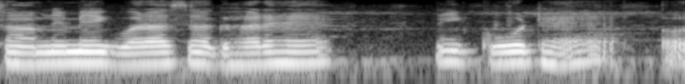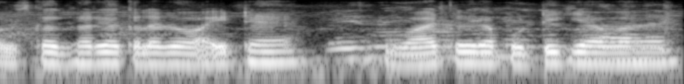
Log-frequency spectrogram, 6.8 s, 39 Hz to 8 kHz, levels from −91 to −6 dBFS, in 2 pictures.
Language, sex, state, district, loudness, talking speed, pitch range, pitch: Hindi, male, Bihar, Katihar, -15 LUFS, 200 wpm, 145-155 Hz, 145 Hz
